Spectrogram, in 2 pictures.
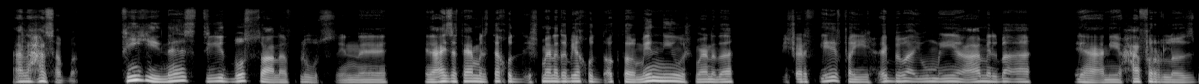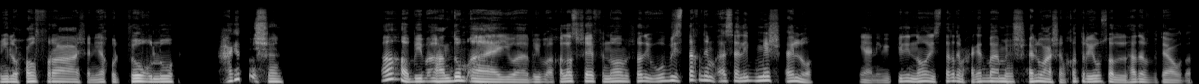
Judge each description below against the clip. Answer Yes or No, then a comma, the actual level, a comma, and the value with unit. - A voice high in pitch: No, low, 130 Hz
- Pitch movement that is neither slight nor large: Yes, average, 3.7 semitones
